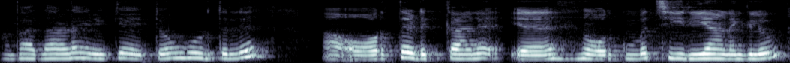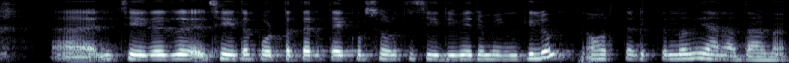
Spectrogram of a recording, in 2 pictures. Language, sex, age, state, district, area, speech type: Malayalam, female, 18-30, Kerala, Kannur, rural, spontaneous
